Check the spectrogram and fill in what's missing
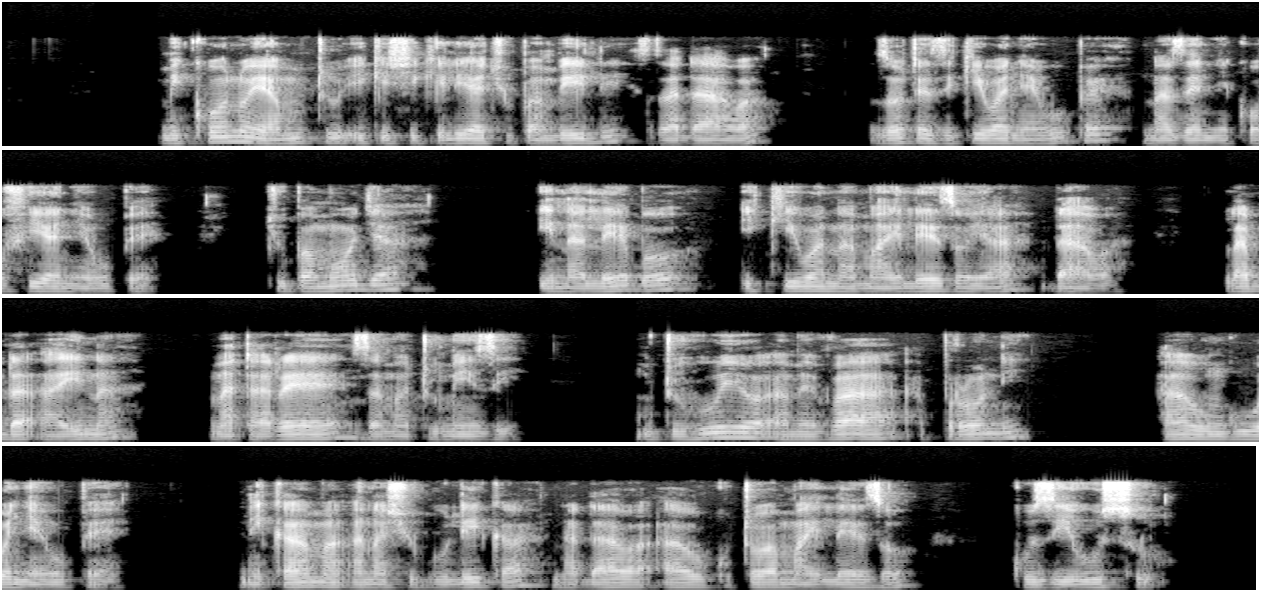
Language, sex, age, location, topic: Swahili, female, 18-24, Kisumu, health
